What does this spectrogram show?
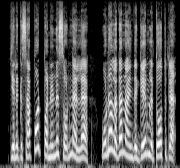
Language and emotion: Tamil, angry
